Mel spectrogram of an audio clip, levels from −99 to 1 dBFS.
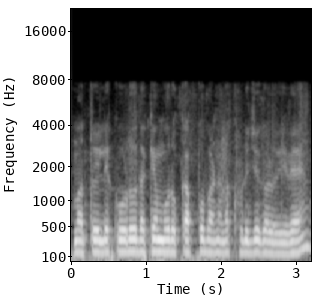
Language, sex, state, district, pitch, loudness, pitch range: Kannada, male, Karnataka, Bidar, 150 Hz, -14 LUFS, 145-155 Hz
